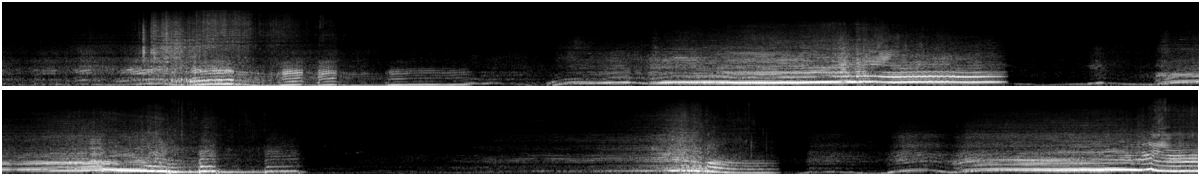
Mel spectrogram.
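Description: Volvo saloon rally cars driven hard on a gravel stage, one after another, the engines revving high and dropping through gear changes and throttle lifts as each car passes. The passes are separate clips, each ending abruptly.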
